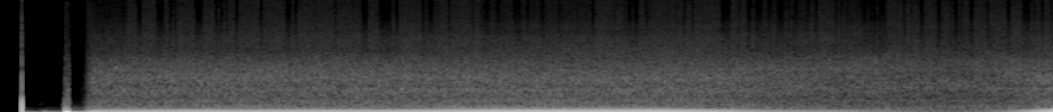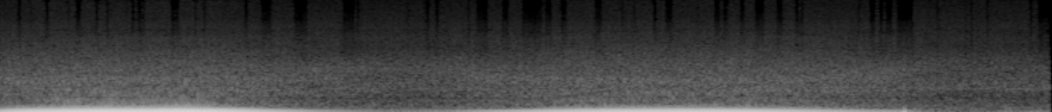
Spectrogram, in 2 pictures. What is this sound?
Compressed sound of a fan makes for a great plane sound.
